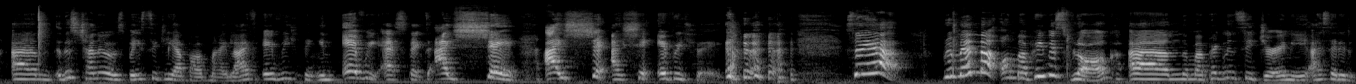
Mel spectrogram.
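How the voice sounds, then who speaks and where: Speaking in a fairly high, pushed and bright voice over slight background noise, this young South African vlogger chats casually to camera. She is a native Xhosa speaker in young adulthood who repeats words and laughs readily.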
